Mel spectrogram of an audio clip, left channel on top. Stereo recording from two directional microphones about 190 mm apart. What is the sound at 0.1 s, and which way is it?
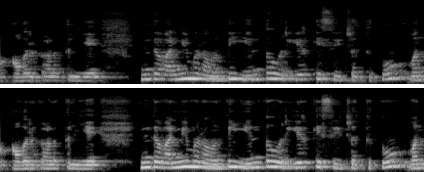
Speech, 30° right (ahead or behind).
